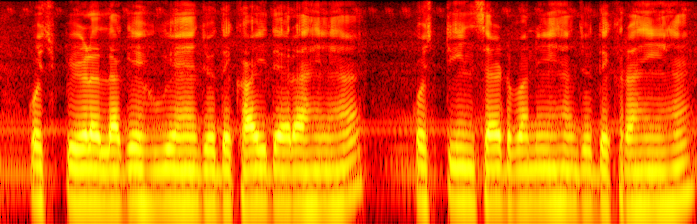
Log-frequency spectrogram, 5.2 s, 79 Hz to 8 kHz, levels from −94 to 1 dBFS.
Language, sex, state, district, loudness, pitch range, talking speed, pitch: Hindi, male, Bihar, Purnia, -23 LUFS, 120-125 Hz, 215 wpm, 120 Hz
